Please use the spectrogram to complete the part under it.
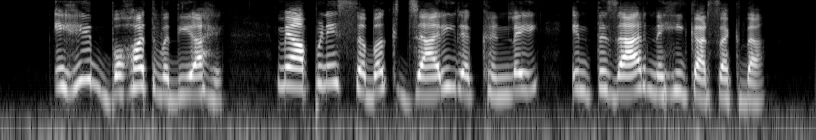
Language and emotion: Punjabi, happy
